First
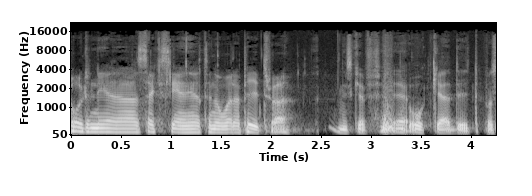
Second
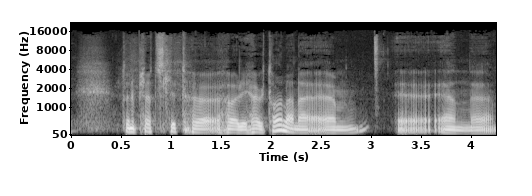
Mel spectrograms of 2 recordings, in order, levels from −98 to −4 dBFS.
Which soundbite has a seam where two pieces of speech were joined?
first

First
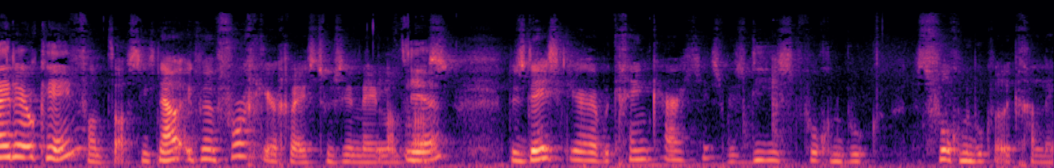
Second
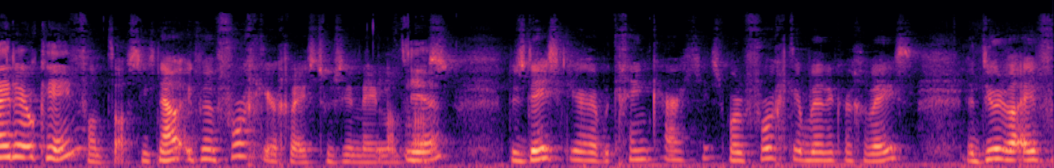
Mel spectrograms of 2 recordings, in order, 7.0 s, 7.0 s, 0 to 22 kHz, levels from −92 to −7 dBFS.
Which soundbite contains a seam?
first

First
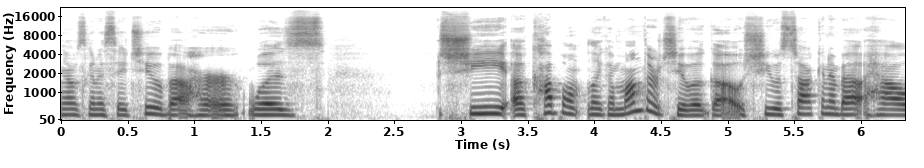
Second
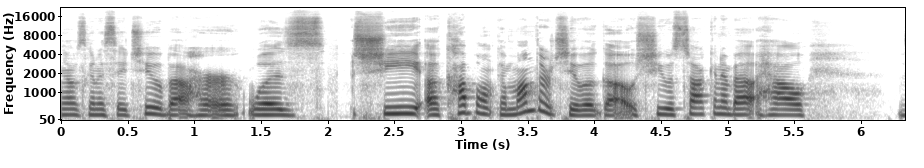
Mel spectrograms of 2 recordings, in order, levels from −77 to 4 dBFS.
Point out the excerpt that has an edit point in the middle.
second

